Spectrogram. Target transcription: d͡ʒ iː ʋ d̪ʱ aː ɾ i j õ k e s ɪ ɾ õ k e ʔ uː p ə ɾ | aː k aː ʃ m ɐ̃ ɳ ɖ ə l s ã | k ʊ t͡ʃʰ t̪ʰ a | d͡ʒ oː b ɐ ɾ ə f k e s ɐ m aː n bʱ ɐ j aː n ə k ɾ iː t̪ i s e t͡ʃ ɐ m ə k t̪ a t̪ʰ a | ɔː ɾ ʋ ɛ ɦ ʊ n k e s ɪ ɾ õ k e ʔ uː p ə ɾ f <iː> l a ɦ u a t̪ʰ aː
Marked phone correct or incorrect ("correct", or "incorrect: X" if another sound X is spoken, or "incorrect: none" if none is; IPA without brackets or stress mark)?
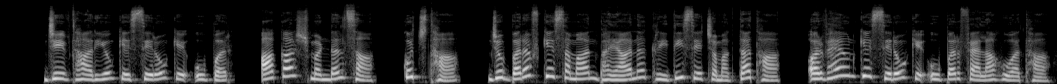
incorrect: ɛː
